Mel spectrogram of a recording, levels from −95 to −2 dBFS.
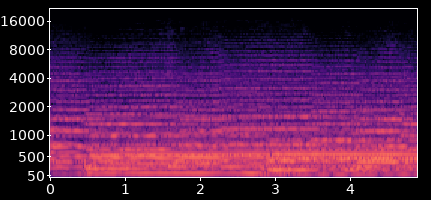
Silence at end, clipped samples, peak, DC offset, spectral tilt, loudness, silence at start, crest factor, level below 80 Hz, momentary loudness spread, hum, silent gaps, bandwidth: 0 s; under 0.1%; -18 dBFS; under 0.1%; -7 dB/octave; -32 LUFS; 0 s; 12 dB; -68 dBFS; 3 LU; none; none; 13.5 kHz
